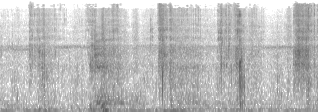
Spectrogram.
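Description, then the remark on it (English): Several crunchy footsteps of a person walking on dry ground, fairly quiet, landing at an uneven walking pace with brief gritty bursts between them. “Second of all, like the noise is in like my crunchy feet.”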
